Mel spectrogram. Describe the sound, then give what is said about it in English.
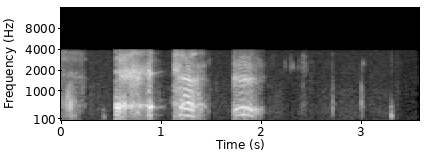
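A loud run of harsh coughs and throat-clearing from a person with a sore throat and a cough, four rasping bursts in quick succession, followed by quiet with a few faint small noises. “So now I have the sore throat. I have just a cough.”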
